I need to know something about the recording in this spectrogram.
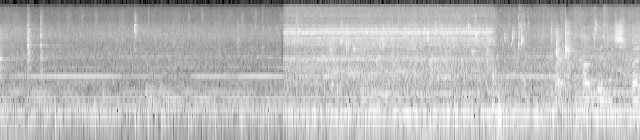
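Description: Background music with a steady beat. About three and a half seconds in, a louder, steady sizzle of egg frying in a rectangular tamagoyaki pan over a gas flame joins it, with a few clicks of chopsticks against the pan.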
